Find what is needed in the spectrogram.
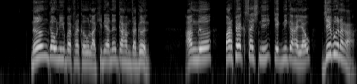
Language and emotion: Bodo, angry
